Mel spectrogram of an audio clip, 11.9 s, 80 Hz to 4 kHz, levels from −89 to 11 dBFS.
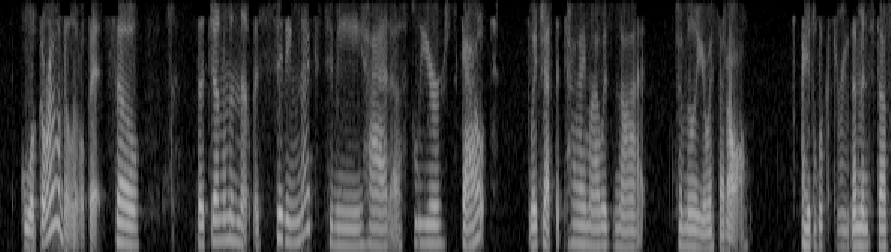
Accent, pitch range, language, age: American, 155-210 Hz, English, 40-59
